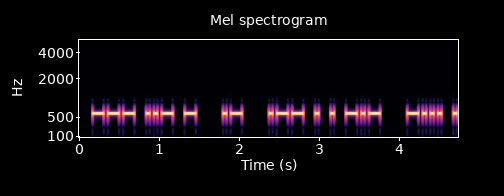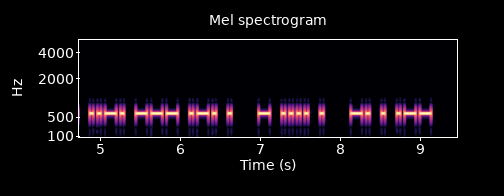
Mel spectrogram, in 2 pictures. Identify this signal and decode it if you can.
Morse code, heard as a keyed tone, about 25 wpm, 600 Hz. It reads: OUT A WEEK BEFORE THE NEW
